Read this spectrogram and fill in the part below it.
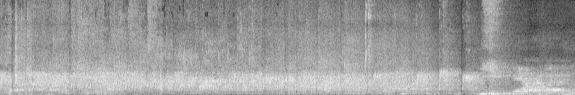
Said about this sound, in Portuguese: Peço uma salva de palmas para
